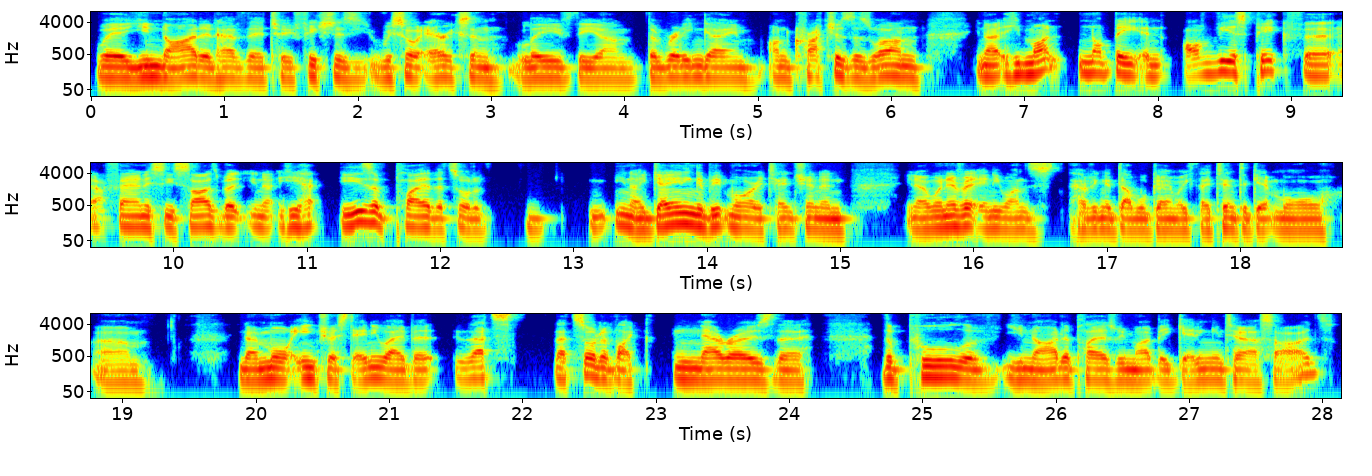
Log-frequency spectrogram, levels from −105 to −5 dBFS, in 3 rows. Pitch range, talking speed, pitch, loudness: 105-120 Hz, 195 wpm, 110 Hz, -23 LUFS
